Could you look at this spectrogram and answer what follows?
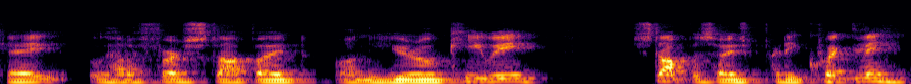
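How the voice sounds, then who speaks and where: With a strong Belfast accent, a man talks at medium pitch. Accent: strong Northern Irish (Belfast). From Northern Ireland, Belfast area. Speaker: forex trader. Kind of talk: trading performance review tutorial. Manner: casual, hesitant with many uhs.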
